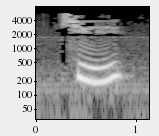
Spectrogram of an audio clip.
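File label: "许", Mandarin Chinese; hsk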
